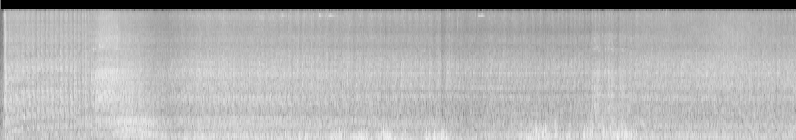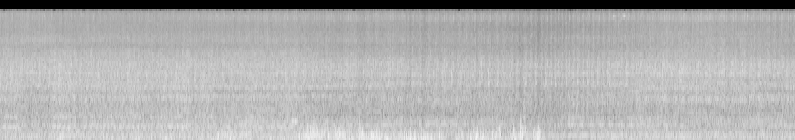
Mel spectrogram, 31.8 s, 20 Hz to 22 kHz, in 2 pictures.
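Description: The 2001 Ford F450 Super Duty's 7.3-litre V8 diesel engine being started near the beginning, with a loud burst as it catches, then running at idle with a few brief swells in level.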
